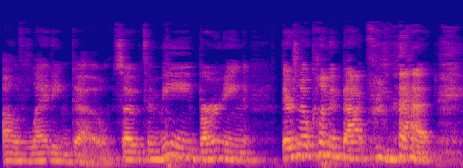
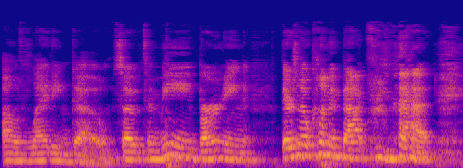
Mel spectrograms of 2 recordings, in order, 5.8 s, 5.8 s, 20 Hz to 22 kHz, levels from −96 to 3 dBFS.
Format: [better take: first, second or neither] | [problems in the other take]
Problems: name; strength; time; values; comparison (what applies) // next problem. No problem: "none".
neither | off-mic speech; far; the same in both // room echo; slight; dies away in 0.4 s; the same in both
